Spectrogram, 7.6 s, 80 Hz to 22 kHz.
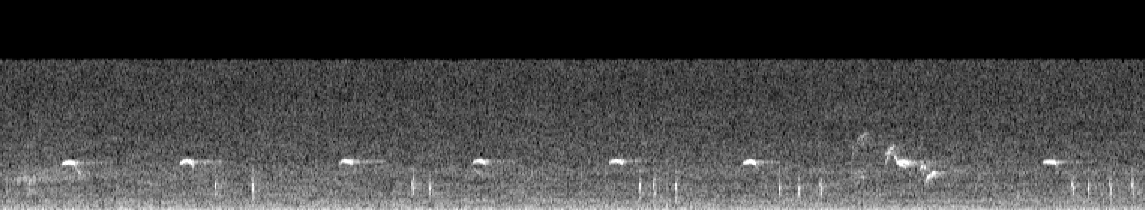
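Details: Female Daurian redstart calling at the Kitafuji training area, Japan, on 7 November 2021: thin, high whistled notes about once a second, each followed by short dry clicking ticks, with faint background hiss.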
